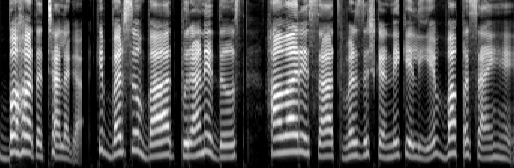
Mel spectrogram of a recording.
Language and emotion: Urdu, happy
